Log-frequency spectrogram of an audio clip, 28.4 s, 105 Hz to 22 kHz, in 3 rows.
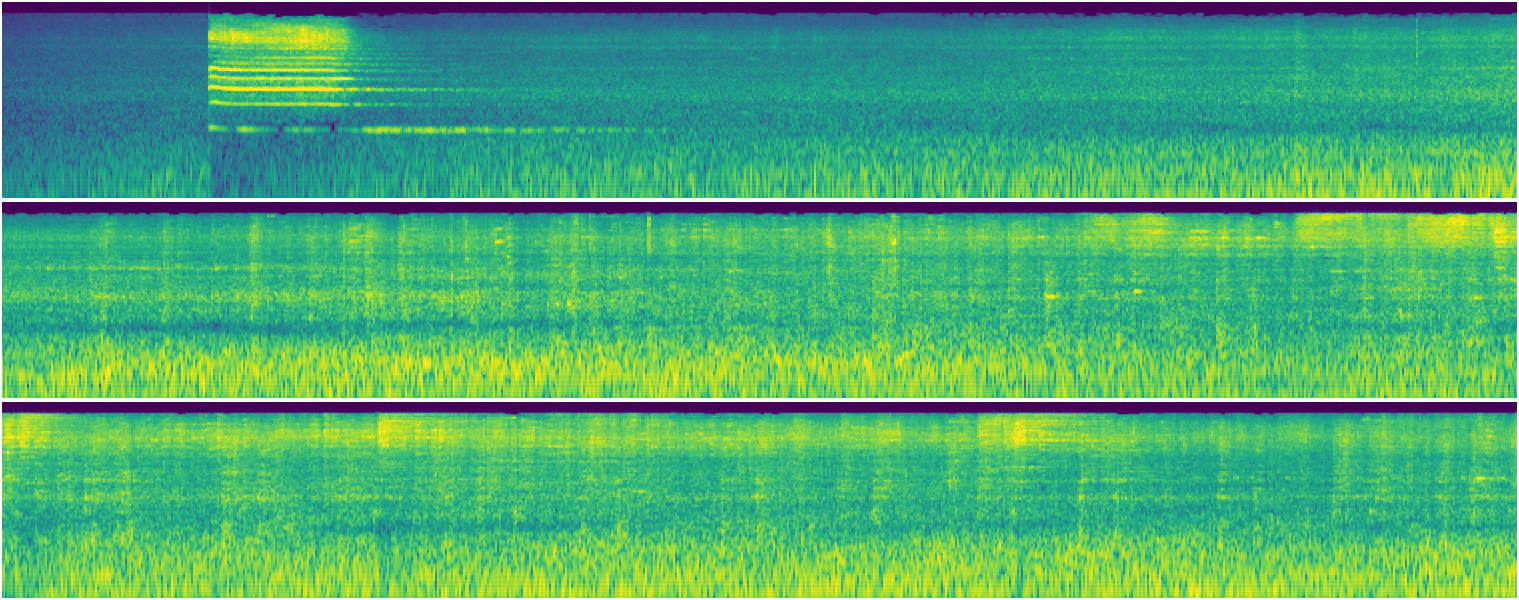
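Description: VL11 electric locomotive sounding one short horn blast about a second in, then its freight train of flatcars loaded with large steel pipes passing close by. The rumble of the wheels on the rails grows louder over the first several seconds and then holds steady, with the clickety-clack of wheels over rail joints.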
